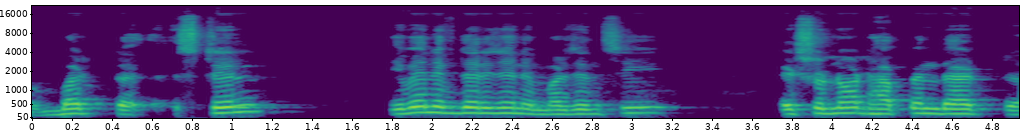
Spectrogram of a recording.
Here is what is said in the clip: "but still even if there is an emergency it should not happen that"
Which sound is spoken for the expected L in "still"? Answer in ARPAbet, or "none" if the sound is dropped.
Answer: L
